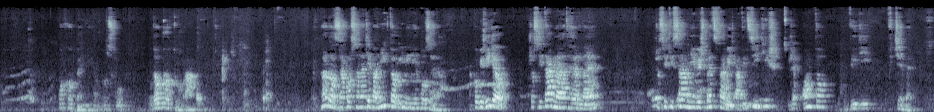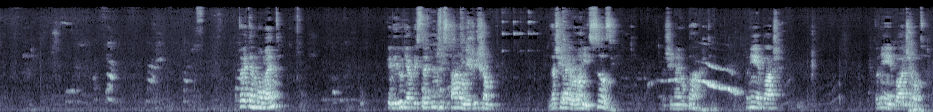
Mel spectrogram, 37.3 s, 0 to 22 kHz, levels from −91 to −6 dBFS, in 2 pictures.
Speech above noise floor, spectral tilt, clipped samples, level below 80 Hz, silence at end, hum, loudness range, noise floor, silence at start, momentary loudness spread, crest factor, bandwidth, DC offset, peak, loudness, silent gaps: 33 dB; -3.5 dB/octave; under 0.1%; -48 dBFS; 0.05 s; none; 11 LU; -54 dBFS; 0.05 s; 22 LU; 20 dB; 17 kHz; under 0.1%; -2 dBFS; -20 LUFS; none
